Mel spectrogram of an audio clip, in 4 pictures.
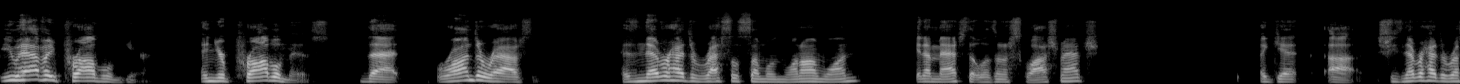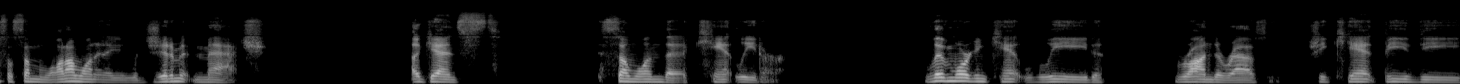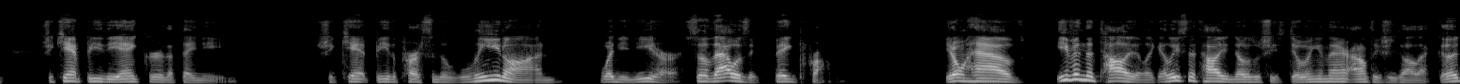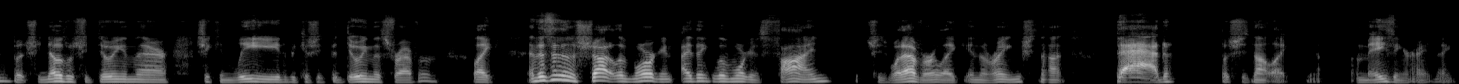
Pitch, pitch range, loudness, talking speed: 125 Hz, 110-140 Hz, -26 LUFS, 160 wpm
